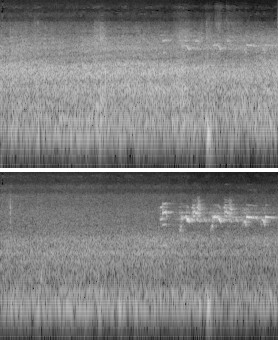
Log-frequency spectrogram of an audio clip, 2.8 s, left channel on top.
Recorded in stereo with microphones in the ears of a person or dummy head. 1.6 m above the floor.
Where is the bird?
55° right (ahead or behind), 1.1 m.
